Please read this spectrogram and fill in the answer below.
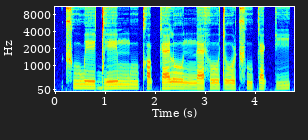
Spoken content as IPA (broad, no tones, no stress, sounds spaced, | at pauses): ʈ͡ʂʰ u w eː ɡ͡ǀ eː mː uː kʰ ɒ kː æ l oː nː æ h oː t oː ʈ͡ʂʰ u k æ kː i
